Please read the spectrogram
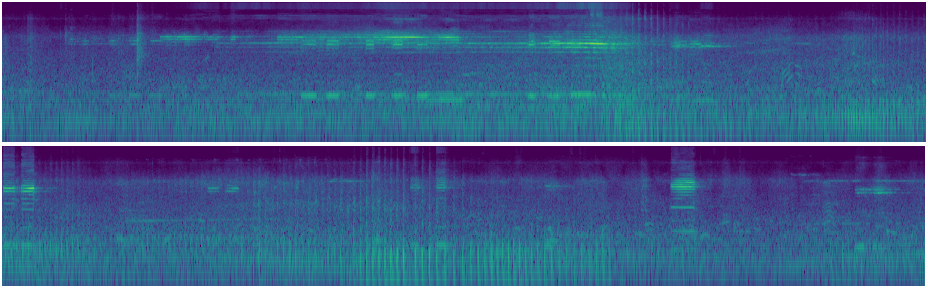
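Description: Street noise: people's voices mixed with vehicle horns and motorcycles, a loud stretch of shrill, pitched sound in the first third, and short loud horn toots about twelve and twenty seconds in.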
